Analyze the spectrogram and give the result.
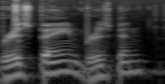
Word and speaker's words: Brisbane: How do you say that? Brisbane. Okay.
